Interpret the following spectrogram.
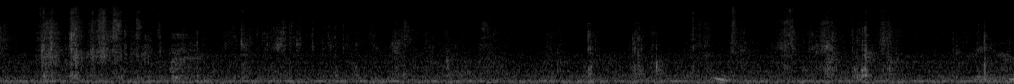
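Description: Soft rustling and crinkling of dried corn husks and a plastic bag being handled while tamales are wrapped, thickest in the first second or so. A faint steady low hum runs underneath.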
